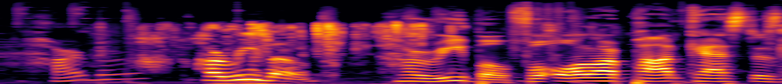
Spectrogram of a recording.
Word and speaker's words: Haribo: Harbor? Haribo.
